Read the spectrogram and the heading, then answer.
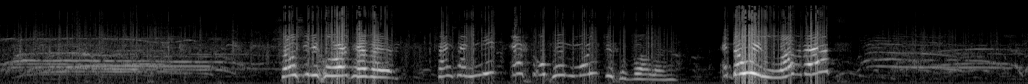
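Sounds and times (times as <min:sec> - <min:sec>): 
audience cheering: 0:00.0 - 0:03.4, 0:08.6 - 0:10.2
loud audience applause: 0:00.0 - 0:05.2, 0:08.5 - 0:10.2
speech: 0:02.8 - 0:08.5.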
